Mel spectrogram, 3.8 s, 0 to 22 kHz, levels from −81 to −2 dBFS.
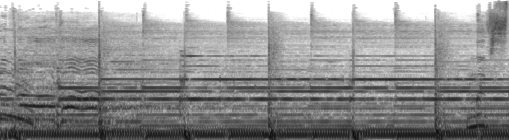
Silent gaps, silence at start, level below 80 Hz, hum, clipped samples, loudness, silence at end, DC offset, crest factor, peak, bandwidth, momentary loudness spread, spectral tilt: none; 0 s; -24 dBFS; none; under 0.1%; -12 LUFS; 0 s; under 0.1%; 10 dB; -2 dBFS; over 20 kHz; 2 LU; -5 dB/octave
